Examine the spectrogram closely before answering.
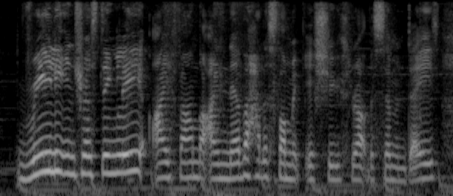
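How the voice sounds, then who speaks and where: A woman with a London accent talks at a fairly quick pace, her fairly low pitch showing ordinary variation. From London, UK. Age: 20s. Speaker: pre-qualified lawyer and vlogger. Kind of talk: casual talk to camera.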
